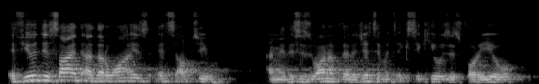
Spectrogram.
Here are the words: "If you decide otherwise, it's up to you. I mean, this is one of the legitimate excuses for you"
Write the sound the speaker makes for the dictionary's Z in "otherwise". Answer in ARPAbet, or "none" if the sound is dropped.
Z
